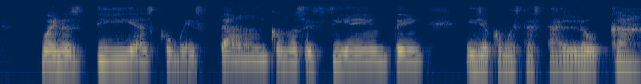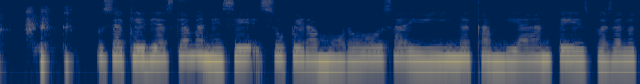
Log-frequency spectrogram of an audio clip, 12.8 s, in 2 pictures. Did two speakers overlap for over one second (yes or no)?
no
